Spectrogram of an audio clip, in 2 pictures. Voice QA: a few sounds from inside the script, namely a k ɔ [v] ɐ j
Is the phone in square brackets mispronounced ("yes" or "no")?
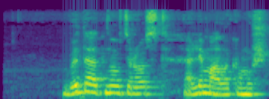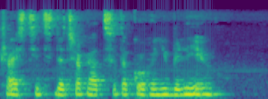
yes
